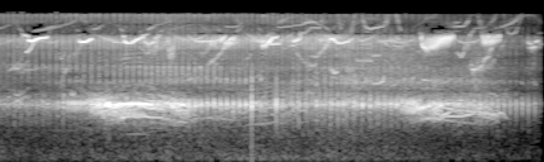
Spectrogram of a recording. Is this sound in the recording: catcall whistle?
no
